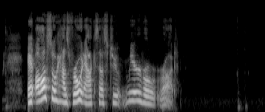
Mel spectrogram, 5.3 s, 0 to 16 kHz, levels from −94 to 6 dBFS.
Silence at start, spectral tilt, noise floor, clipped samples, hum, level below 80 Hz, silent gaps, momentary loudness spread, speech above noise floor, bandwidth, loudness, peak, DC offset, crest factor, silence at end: 0.55 s; -5 dB/octave; -89 dBFS; under 0.1%; none; -76 dBFS; none; 18 LU; 67 dB; 10.5 kHz; -21 LUFS; -4 dBFS; under 0.1%; 20 dB; 1.85 s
